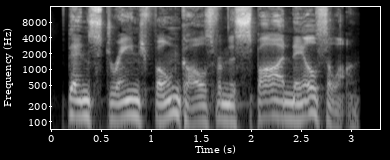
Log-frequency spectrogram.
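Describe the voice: This is plain reading aloud. Its intonation holds fairly even.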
